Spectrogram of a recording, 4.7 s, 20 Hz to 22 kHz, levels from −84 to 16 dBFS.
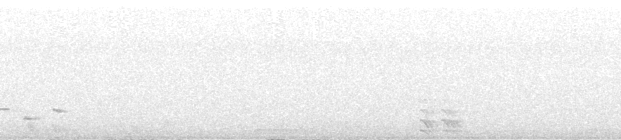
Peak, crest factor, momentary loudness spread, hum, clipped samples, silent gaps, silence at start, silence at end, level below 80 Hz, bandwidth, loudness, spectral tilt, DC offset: -36 dBFS; 16 dB; 3 LU; none; under 0.1%; none; 0 s; 0 s; -58 dBFS; over 20 kHz; -53 LUFS; -2.5 dB/octave; under 0.1%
